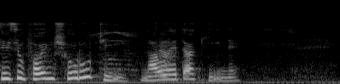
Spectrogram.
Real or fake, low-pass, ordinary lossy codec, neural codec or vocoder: real; 7.2 kHz; MP3, 32 kbps; none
